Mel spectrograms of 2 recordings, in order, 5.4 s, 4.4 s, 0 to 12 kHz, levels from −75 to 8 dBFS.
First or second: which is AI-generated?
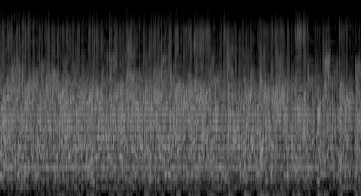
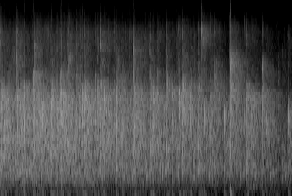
first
